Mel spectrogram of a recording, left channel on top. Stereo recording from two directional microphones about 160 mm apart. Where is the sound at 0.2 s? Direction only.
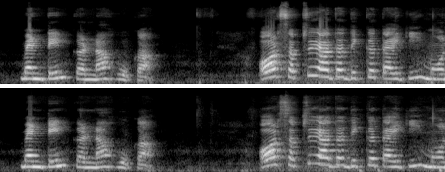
60° left (ahead or behind).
